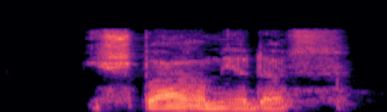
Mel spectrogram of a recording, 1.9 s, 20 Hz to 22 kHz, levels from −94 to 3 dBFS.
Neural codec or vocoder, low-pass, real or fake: none; 7.2 kHz; real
